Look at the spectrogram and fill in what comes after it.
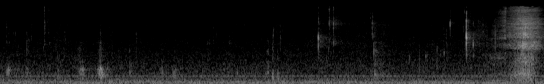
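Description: Close-up mouth sounds of a person eating fried food: soft chewing with small wet clicks over a low steady hum. Near the end comes a louder rush of noise lasting about half a second.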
